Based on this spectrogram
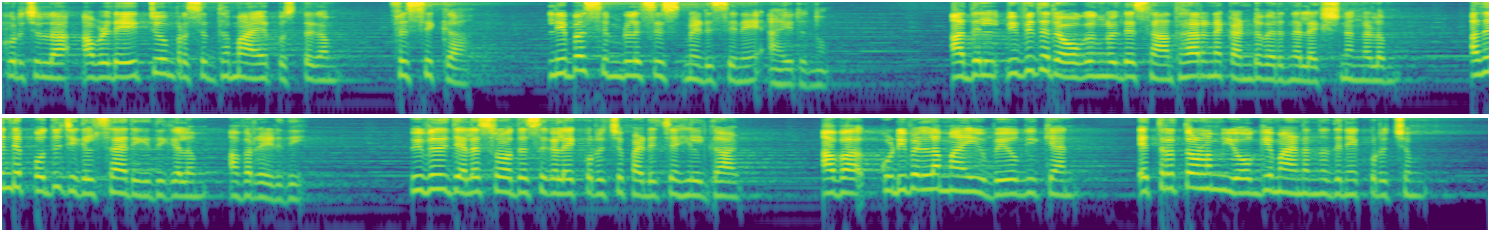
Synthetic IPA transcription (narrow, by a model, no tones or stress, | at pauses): ekːurit͡ɕːuɭːɐɐʋɐɭɨɽe̞eːtːɐʋumprɐsid̪ʱːɐmaːjɐpust̪ɐɣɐmfisikːɐ | libɐsimbɭisisme̞ɽisine̞ʔaːjiɾunːu | ɐðilʋiʋid̪ʱɐɾo̞ːɡɐŋːɐɭɨɽe̞saːd̪ʱaːɾɐɳɐkɐɳɖuʋɐɾunːɐle̞kʂɐɳɐŋːɐɭumɐðinde̞po̞ðud͡ʑiɣilsaːɾiːðiɣɐɭumɐʋɐre̞ɽuði | ʋiʋid̪ʱɐd͡ʑelɐsro̞ːd̪ɐsuɣɐɭe̞kːurit͡ɕːɨpɐɽit͡ɕːɐɦilɡaːɖ | ɐʋɐkuɽiʋeɭːɐmaːjiubɐjo̞ːɡikʲːaːn | e̞t̪rɐt̪ːo̞ːɭɐmjo̞ːɡjɐmaːɳenːɐðine̞kːurit͡ɕːum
